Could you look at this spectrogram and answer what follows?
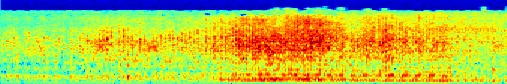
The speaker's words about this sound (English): A small biplane swoops down above him and he looks round in delight.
